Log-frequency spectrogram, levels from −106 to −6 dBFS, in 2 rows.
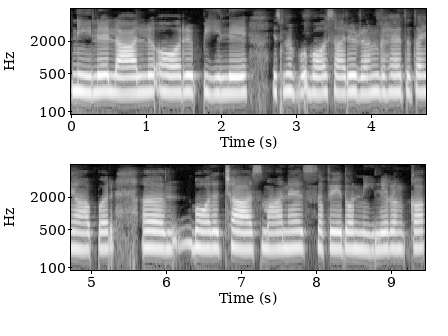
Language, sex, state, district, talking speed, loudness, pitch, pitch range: Hindi, female, Chhattisgarh, Sukma, 145 wpm, -14 LUFS, 230 Hz, 225-235 Hz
